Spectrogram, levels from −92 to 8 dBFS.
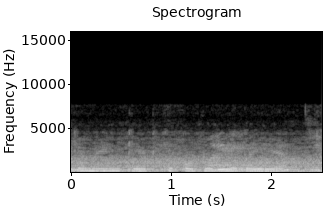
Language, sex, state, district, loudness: Hindi, female, Uttar Pradesh, Ghazipur, -13 LUFS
